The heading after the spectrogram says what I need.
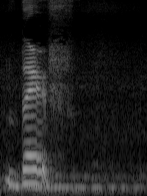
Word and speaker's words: برف: ہے۔ پہلا لفظ ہے برف. بے کے اوپر زبر، رے اور فے دونوں ساکن ہیں.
